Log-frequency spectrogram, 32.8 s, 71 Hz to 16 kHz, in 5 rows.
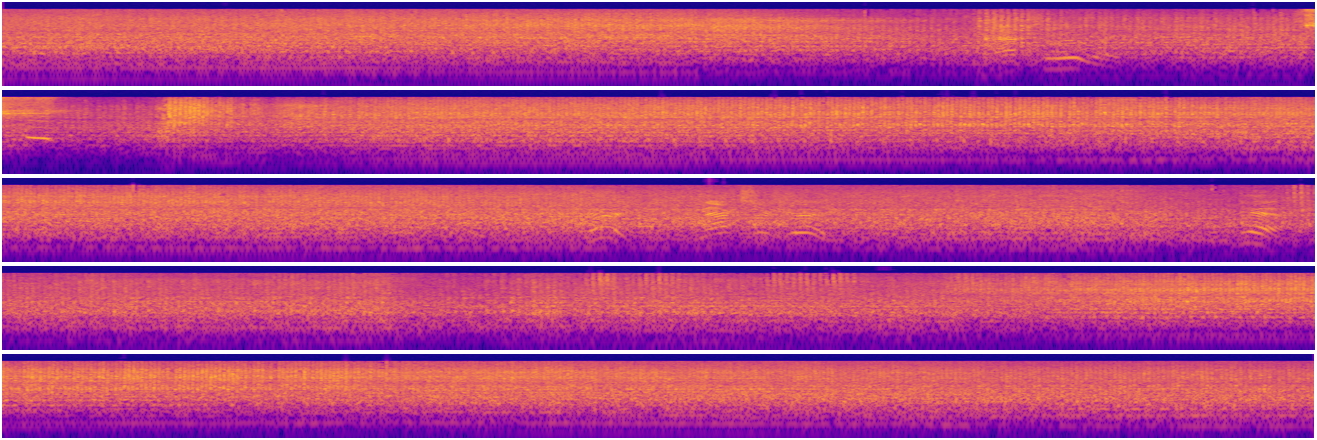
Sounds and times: Outside, rural or natural: 0.0s - 32.8s
Truck: 0.0s - 32.8s
Speech: 4.9s - 5.6s, 16.0s - 17.3s, 19.3s - 19.6s.

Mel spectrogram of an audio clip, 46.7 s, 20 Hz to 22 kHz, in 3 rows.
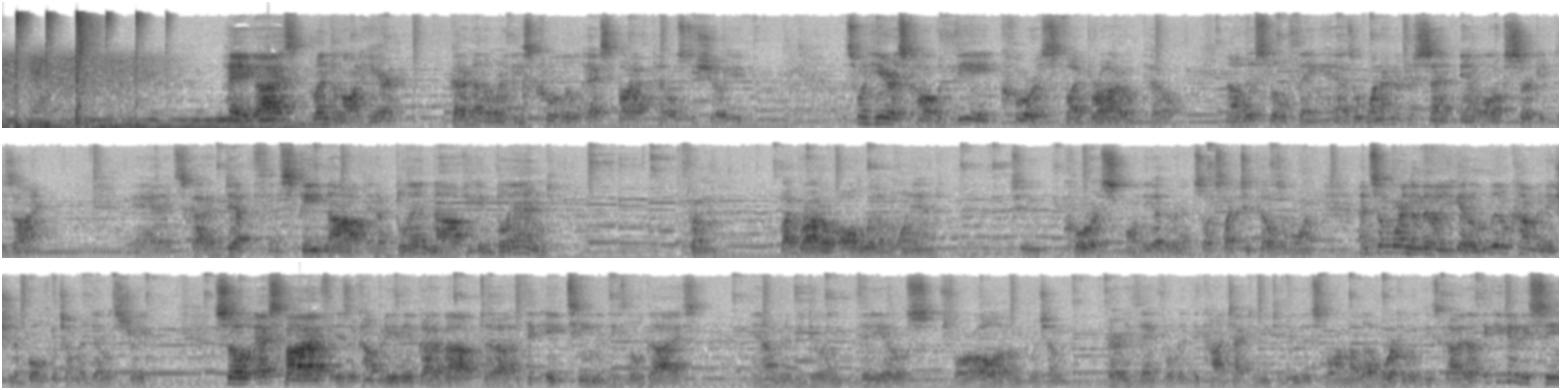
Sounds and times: Music: 0.0s - 46.7s
Speech: 2.2s - 7.5s, 8.4s - 16.0s, 16.8s - 21.1s, 22.4s - 25.0s, 25.7s - 32.6s, 33.3s - 46.7s.

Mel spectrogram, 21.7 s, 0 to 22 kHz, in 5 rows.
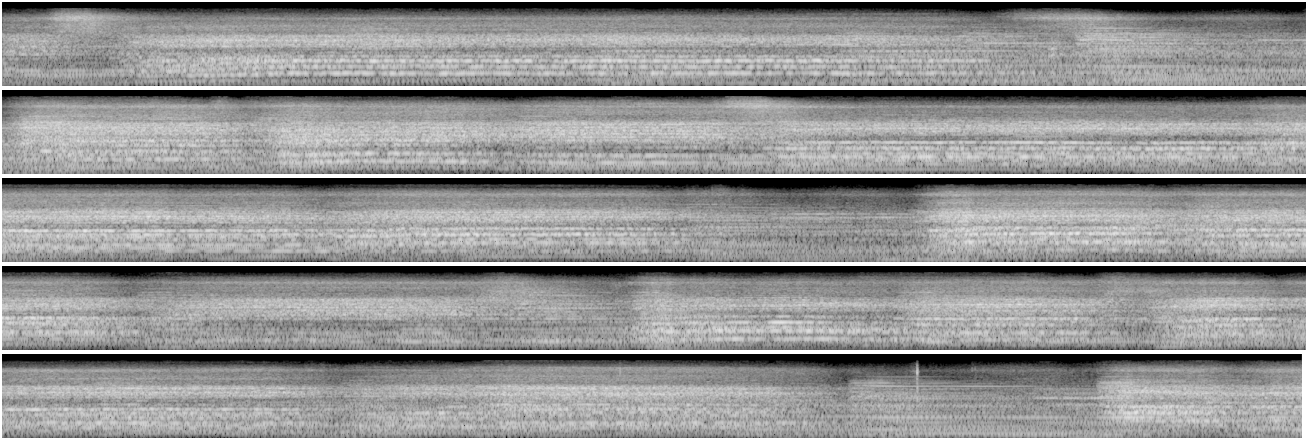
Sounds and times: Choir: 0.0s - 21.7s.

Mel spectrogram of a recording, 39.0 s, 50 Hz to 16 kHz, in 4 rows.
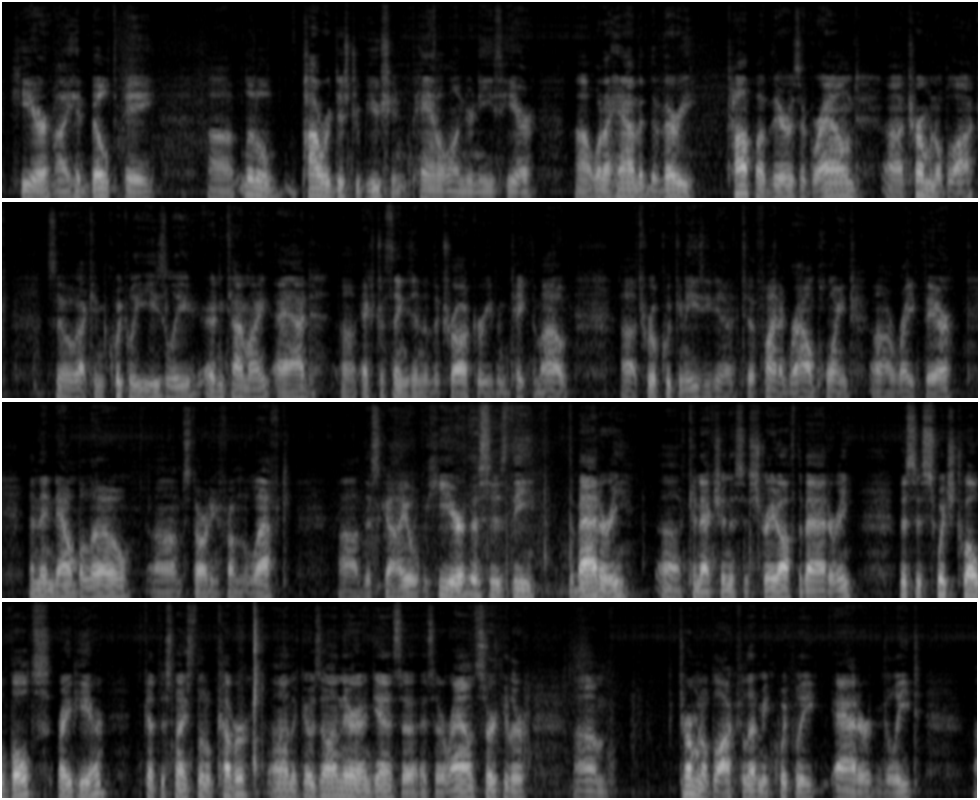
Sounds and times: Speech: 0.0s - 35.4s, 36.0s - 38.5s.

